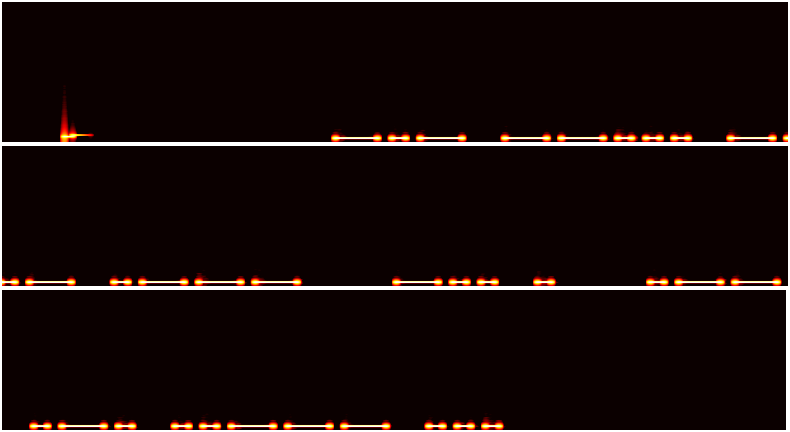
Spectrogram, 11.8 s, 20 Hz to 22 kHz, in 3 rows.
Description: Morse code, heard as a keyed tone, about 17 wpm, 700 Hz. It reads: K7KJ DE WR2S
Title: USA Callsign DE Callsign - 4 Characters - 17wpm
